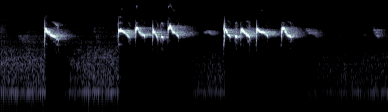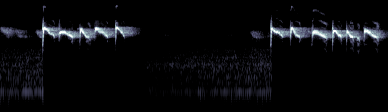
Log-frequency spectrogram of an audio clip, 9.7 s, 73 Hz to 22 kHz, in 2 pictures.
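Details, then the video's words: Caged oriental white-eye in buka (open) song, 11 September 2022, form dipped slightly: repeated short bursts of quick, high, squeaky twittering separated by pauses, over a low steady hum and some faint rumbling. "Mata Puteh Kitaro Buka Sing"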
